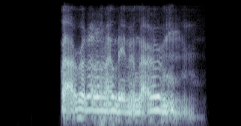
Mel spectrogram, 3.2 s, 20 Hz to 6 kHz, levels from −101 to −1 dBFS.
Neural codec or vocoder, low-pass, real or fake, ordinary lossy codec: autoencoder, 44.1 kHz, a latent of 192 numbers a frame, MeloTTS; 5.4 kHz; fake; Opus, 64 kbps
